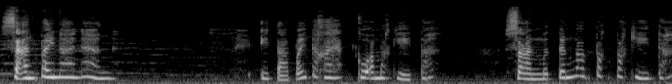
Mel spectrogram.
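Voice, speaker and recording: A woman's voice: high-pitched, measured pace, faint music behind. A woman with a Filipino accent playing a young student, a dutiful daughter, in an Ilocano radio drama. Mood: defensive, worried.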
